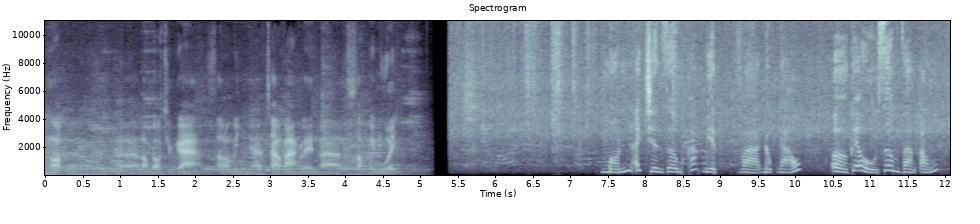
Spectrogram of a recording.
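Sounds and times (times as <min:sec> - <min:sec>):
hot oil sizzling: 0:05.4 - 0:12.0.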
